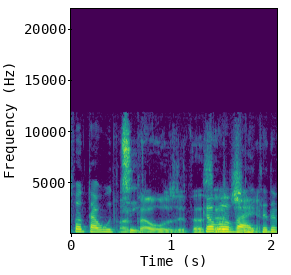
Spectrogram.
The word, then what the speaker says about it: Fantauzzi: É assim a pronúncia? Fantauzzi? Fantauzzi, tá certinho.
